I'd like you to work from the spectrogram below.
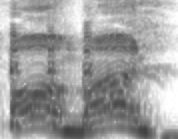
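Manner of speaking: high, hammed-up "oh man"; mock dismay. Quoting a mate reacting to the film, mock groan. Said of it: "He going".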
